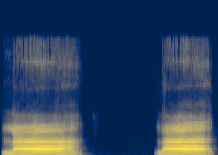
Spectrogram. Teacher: nah kemudian lanya lamnya di sini ada Alif setelah fathah maka lamnya dibaca panjang dua harakat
